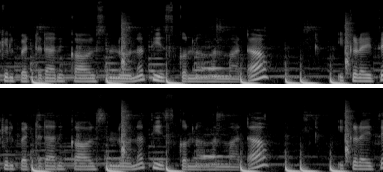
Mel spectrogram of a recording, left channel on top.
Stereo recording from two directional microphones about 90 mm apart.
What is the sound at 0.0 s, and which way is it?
Speech, 25° left (ahead or behind).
